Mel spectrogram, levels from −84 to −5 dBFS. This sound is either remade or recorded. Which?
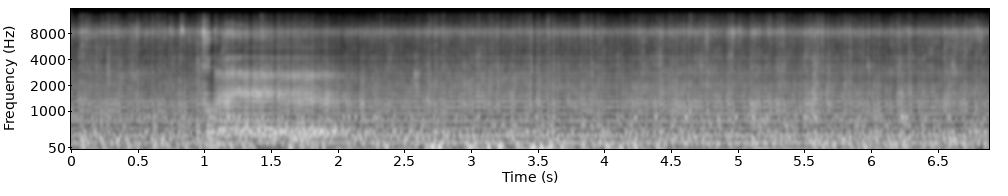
remade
